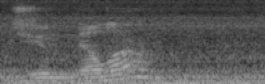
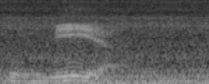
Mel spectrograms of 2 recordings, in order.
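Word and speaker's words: Jumilla: pacheco in a region spelled it looks like jumila but it's actually pronounced kunia this is the south east corner of spain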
